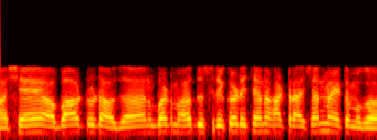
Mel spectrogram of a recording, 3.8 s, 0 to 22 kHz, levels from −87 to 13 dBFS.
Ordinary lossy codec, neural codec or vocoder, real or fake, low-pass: none; none; real; 3.6 kHz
